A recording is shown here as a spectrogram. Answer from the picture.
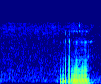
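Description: A brief, low murmured 'mm' from a person's voice, about half a second long and a little past a second in, over faint hiss.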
